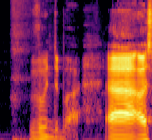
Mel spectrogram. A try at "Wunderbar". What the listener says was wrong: You don't pronounce the R.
